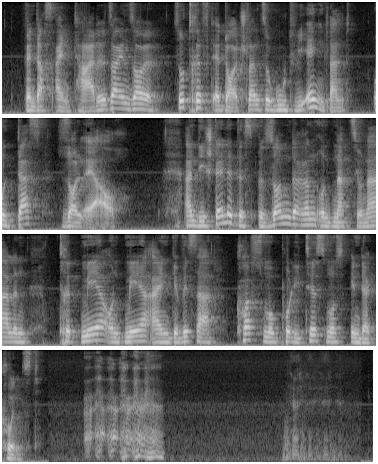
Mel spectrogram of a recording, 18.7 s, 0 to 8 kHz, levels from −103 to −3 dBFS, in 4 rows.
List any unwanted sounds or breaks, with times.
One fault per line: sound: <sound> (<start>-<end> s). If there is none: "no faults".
sound: throat clearing (15.0-16.1 s)
sound: laugh (17.5-18.4 s)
